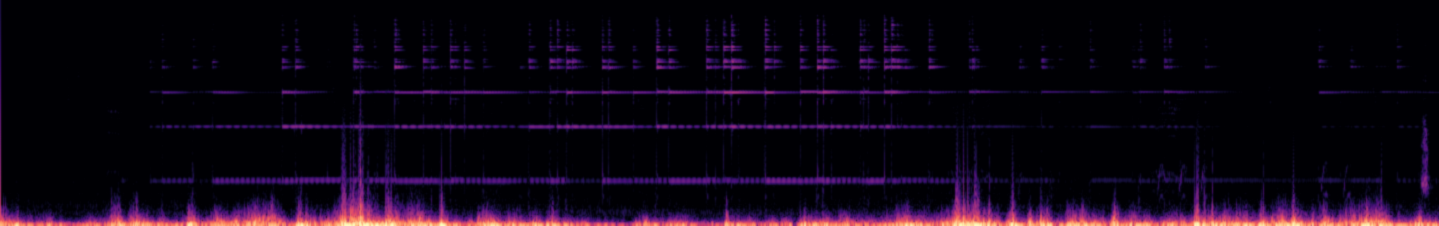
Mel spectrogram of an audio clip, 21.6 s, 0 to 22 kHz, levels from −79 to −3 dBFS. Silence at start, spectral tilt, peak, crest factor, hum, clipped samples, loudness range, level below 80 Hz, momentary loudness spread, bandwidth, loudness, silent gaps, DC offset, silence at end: 0 s; -6 dB/octave; 0 dBFS; 14 dB; none; under 0.1%; 14 LU; -20 dBFS; 19 LU; 9.8 kHz; -28 LUFS; none; under 0.1%; 0 s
